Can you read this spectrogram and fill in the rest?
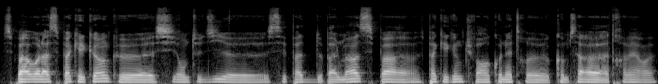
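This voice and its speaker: A man with a fairly low voice is a guest in a casual film discussion. He talks haltingly and often searches for his words. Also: level tone, darkish tone.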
